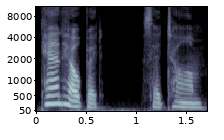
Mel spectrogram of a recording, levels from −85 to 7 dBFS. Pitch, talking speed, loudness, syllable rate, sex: 165 Hz, 175 wpm, -21 LUFS, 4.0 syllables/s, female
